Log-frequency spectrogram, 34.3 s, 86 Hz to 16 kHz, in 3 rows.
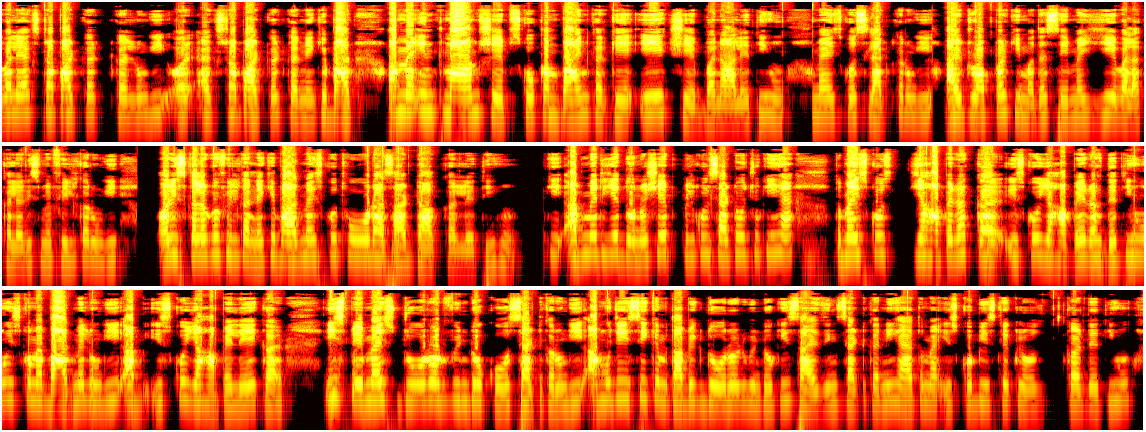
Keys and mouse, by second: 5.2 click, 9.6 click, 18.6 click, 28.6 click, 31.6 click.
